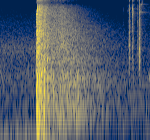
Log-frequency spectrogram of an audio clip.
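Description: A single sharp, loud rifle shot from a Hungarian-made Mannlicher rifle fired at a steel target, followed by a decaying echo and a faint metallic ring about a second and a half later.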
